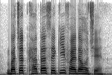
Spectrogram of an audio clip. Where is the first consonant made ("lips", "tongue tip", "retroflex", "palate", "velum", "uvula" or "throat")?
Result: lips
